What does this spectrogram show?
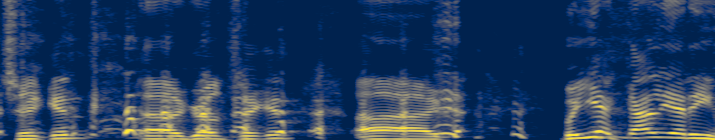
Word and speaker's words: Cagliari: but they can't beat Cagliari, who they drew 3-3 against. You're going to get so much hate from the Italians because you pronounced the G in that, by the way. Cagliari.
